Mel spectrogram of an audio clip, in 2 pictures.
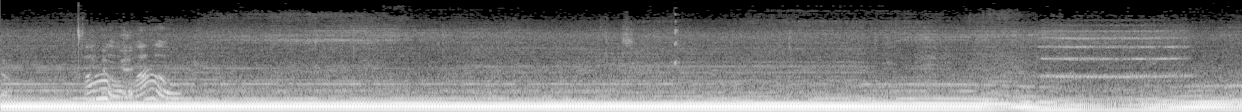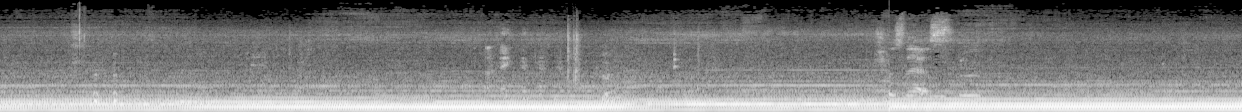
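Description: Outboard motor pushing a small houseboat at speed, running steadily. About ten seconds in it is throttled back, its pitch dropping and then climbing back up, with a smaller dip near the nineteenth second.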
